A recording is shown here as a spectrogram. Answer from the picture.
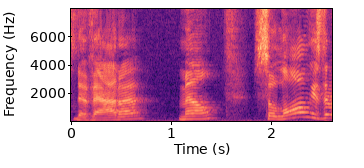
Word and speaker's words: Nevada: But Americans can't keep mispronouncing Nevada. It's Nevada, not Nevada. In fact, you get run out of this state by calling it Nevada.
